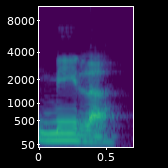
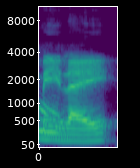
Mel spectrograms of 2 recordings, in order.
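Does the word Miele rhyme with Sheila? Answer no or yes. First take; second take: yes; no. First: The word rhymes with Sheila. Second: The word does not rhyme with Sheila. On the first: The speaker calls it right. "Miele is pronounced like Sheila" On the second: The speaker calls it wrong. "Not Miele"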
